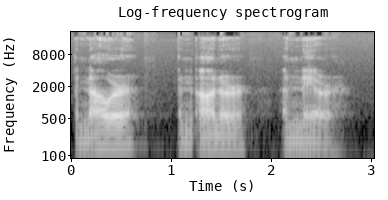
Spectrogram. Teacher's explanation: A house versus an hour. Nah, kita menggunakan en untuk kata hour meskipun di situ ditulis dengan huruf H di awal kata. H di sini dibaca silent. Dia terdengar vokal ya, vokal atau soundnya sound vowel.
